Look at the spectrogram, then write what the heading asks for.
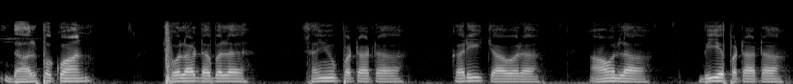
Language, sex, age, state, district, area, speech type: Sindhi, male, 60+, Gujarat, Kutch, urban, spontaneous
